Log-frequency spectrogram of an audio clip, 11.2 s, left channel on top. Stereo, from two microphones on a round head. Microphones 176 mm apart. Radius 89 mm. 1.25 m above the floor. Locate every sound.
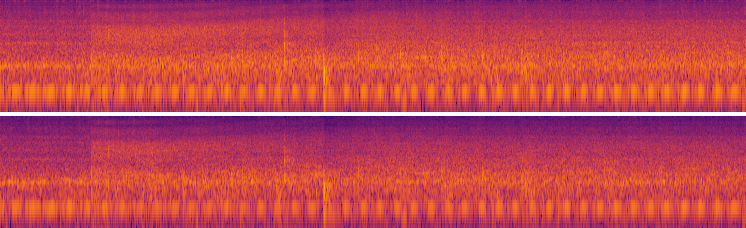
1.4 s footsteps: centre (ahead or behind), 1.2 m; by 11.2 s 45° left (ahead or behind), 5.5 m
